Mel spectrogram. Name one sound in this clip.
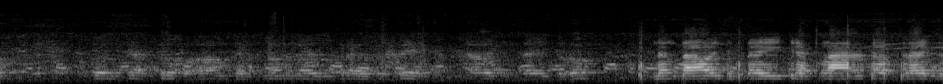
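A man speaks steadily into a microphone, chanting in a measured voice.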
